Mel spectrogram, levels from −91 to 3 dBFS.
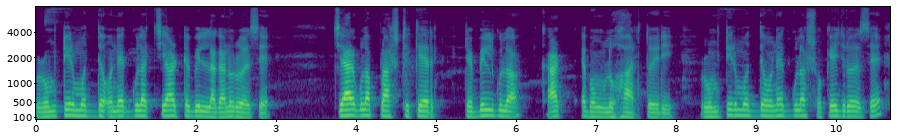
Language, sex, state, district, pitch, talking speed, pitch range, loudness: Bengali, male, Assam, Hailakandi, 135 Hz, 105 wpm, 125-140 Hz, -22 LUFS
